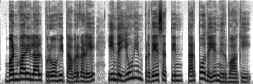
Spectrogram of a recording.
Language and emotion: Tamil, neutral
